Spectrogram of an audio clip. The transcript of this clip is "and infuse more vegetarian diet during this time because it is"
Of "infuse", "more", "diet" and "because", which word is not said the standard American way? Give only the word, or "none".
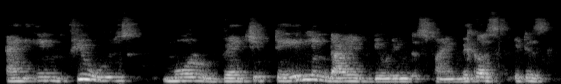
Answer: none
